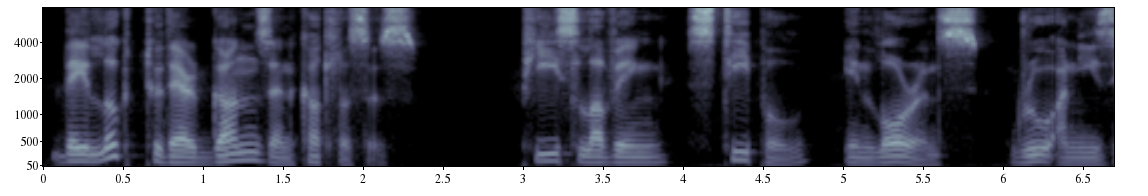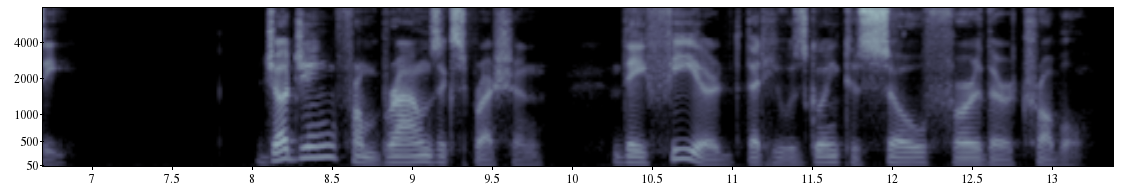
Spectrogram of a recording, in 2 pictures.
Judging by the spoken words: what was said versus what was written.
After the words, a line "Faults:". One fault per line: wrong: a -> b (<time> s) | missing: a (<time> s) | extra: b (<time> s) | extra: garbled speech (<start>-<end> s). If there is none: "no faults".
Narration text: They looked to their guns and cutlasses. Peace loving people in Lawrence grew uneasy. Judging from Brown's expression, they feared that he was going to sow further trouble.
They looked to their guns and cutlasses. Peace loving steeple in Lawrence grew uneasy. Judging from Brown's expression, they feared that he was going to sow further trouble.
Faults:
wrong: people -> steeple (4.0 s)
